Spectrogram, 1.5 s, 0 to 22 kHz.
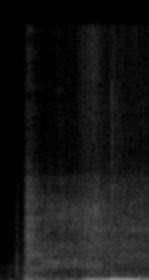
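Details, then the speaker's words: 2018 Kia Soul, an accident-damaged Copart rebuild, after clearing MAP and TPS codes: quick crank, then a clean catch into a steady low rumble; it was dying before; normal start. "Oh yeah. That sounds so much better than it did before. It was just like kind of dying before."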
